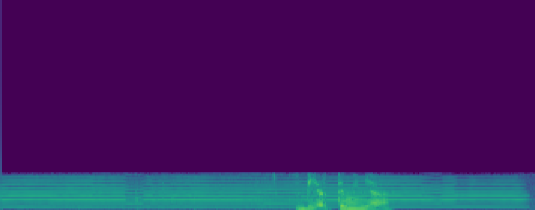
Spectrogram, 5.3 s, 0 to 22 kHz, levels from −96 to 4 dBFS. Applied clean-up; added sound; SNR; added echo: none; Trumpet; 3 dB; none.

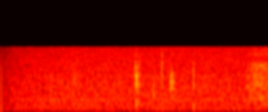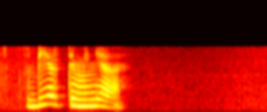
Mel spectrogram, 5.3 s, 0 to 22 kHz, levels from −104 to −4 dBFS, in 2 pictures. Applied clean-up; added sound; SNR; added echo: none; none; none; none.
